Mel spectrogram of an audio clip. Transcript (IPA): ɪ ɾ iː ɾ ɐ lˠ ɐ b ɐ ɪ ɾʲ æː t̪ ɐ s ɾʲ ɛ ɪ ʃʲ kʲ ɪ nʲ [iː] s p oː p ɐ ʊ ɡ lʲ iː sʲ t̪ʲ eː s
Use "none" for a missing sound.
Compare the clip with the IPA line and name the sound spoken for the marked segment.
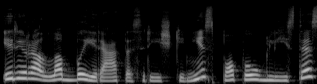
iː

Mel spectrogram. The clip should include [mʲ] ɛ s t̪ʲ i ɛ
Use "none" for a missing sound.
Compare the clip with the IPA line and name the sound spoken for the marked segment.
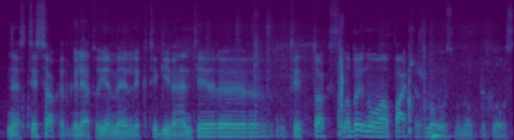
nʲ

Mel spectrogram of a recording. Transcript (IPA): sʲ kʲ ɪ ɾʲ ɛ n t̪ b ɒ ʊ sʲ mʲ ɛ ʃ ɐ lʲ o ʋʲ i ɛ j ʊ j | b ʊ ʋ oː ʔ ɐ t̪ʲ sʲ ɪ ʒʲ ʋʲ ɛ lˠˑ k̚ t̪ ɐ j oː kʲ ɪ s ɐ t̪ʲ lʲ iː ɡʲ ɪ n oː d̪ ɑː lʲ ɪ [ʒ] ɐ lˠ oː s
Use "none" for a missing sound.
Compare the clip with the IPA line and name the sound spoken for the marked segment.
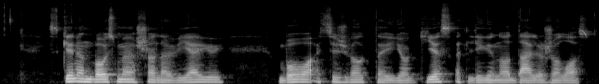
ʒ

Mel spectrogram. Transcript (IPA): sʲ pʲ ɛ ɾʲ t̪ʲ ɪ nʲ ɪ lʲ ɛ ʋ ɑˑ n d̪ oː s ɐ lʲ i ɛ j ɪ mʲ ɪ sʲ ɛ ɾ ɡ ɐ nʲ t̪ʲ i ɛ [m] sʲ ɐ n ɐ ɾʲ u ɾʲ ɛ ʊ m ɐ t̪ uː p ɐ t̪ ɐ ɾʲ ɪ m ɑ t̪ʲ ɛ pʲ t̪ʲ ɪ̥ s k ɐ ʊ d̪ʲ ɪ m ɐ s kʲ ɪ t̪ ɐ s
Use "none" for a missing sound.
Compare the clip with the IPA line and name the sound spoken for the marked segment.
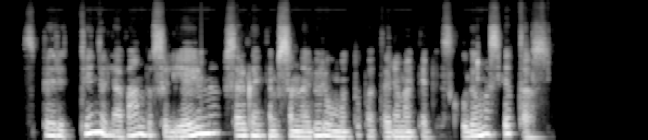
m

